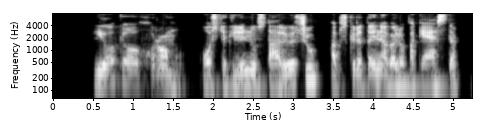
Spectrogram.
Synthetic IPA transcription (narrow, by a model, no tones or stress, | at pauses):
joːkʲoːxɾɔmṵː | oːsʲt̪ʲɪklʲɪnʲuːst̪ɑːlʲʋʲɪt͡ʃʲuːɐpʲsʲkɾʲɪt̪ɐɪnʲɛɡɐlʲʊp̬ɐkʲæːsʲt̪ʲɪ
